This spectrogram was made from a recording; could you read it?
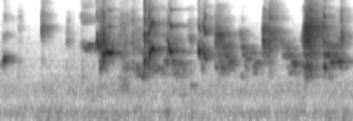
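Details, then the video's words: Pet budgerigars, tamed, give a short burst of chatter: a lone chirp, then a rush of bright, scratchy, warbling notes and squeaks running together in a lively stream. "Budgies Sounds"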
